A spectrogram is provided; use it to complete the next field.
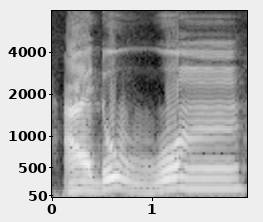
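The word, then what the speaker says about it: عدو: harus jelas kemudian aduwum Nah di sini harus dibaca juga dengan sempurna wwnya dengan tasydid aduwum aduwum Kemudian pada hafal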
